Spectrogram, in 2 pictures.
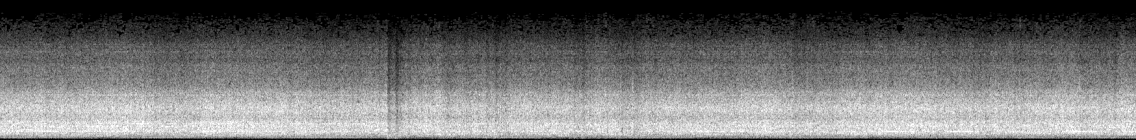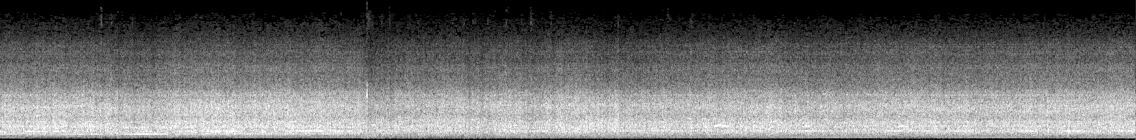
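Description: Tobu Railway electric commuter train running at speed: a steady rumble of wheels on rail with a few faint steady tones over it, and a single knock about five seconds in.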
